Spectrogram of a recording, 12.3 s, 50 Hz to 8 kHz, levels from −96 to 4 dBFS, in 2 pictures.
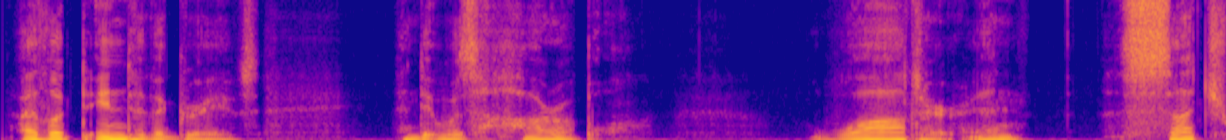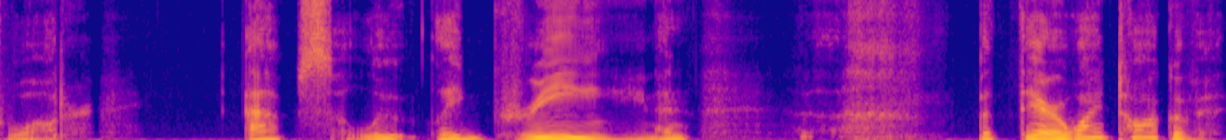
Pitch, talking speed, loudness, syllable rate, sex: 120 Hz, 105 wpm, -20 LUFS, 4.2 syllables/s, male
